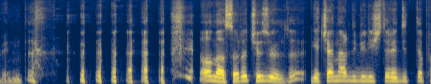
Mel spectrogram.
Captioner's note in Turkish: kahkaha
